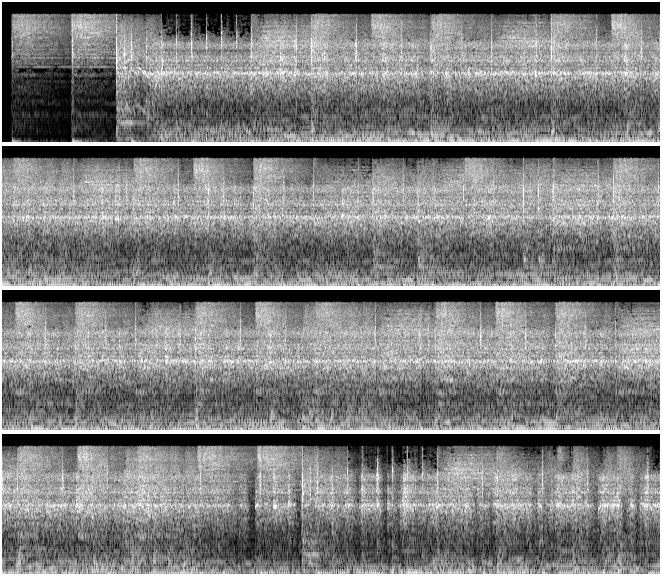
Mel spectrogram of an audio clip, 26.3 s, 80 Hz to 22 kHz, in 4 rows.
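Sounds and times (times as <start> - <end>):
heavy guitar rock: 1.1 - 26.3.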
